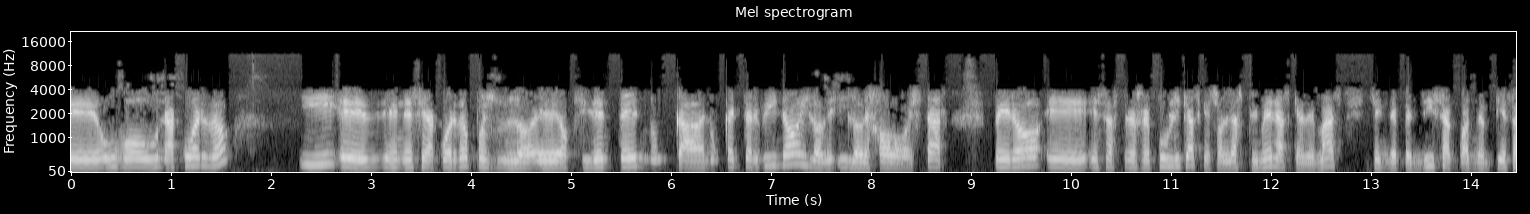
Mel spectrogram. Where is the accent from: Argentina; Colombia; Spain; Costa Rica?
Spain; como pudiéramos ser tú o yo, como españoles, ¿no?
